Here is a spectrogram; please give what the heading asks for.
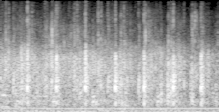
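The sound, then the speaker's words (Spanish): Congregation clapping together during praise at a bilingual church service, a steady rhythmic beat of many hands at roughly three claps per second over a low, constant hum. “Alguien dar un aplauso fuerte al Señor. Give a praise with your hands.”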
